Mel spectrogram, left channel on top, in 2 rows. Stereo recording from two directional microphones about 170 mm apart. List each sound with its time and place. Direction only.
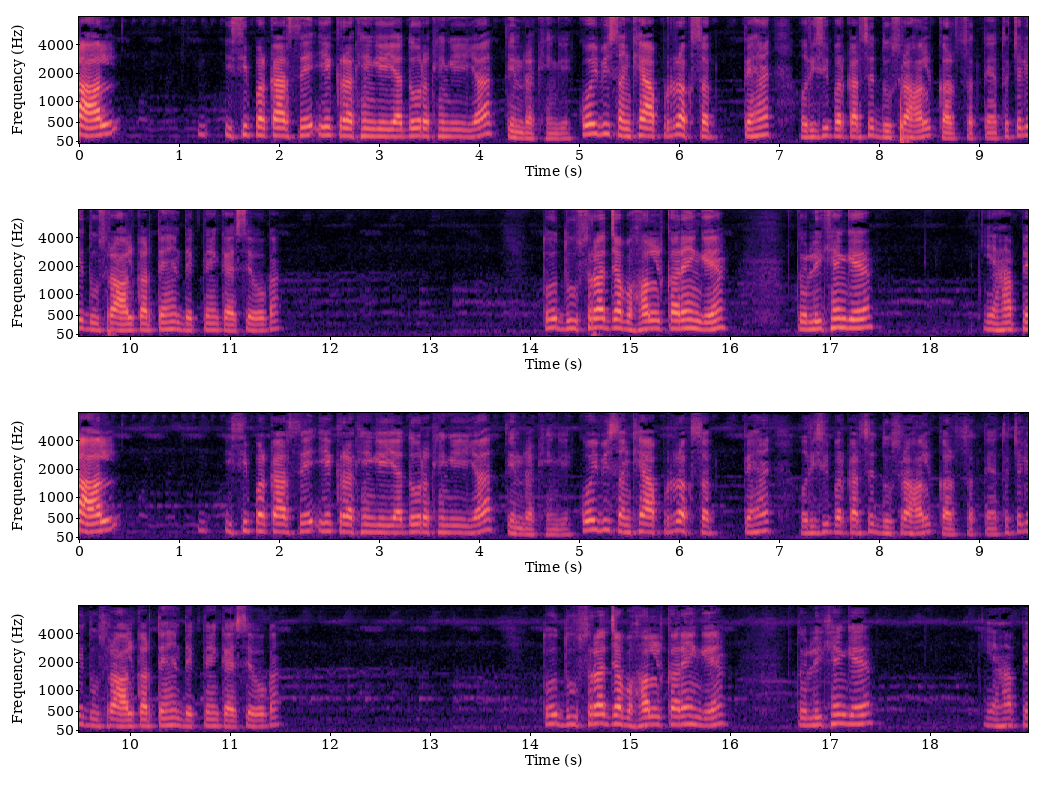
0.0 s speech: 20° left (ahead or behind)
1.4 s speech: 35° left (ahead or behind); by 11.5 s 20° left (ahead or behind)
14.1 s speech: 40° left (ahead or behind)
18.5 s speech: 55° left (ahead or behind)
